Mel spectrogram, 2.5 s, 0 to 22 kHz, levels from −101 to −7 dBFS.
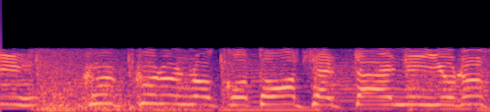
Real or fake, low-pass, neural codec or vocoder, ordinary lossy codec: real; 3.6 kHz; none; none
